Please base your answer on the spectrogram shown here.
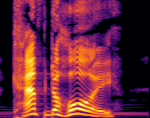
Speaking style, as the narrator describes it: burst out laughing, said

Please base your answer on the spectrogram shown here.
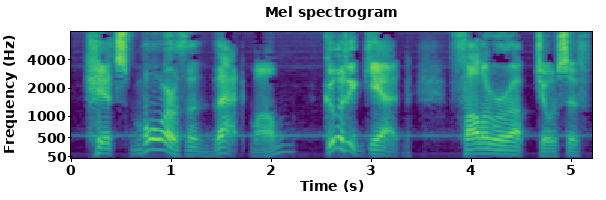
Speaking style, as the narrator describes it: Pumblechook, said with a patronizing laugh

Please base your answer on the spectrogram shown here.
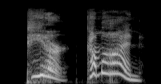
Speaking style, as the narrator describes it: Sasha whispered from the front door

